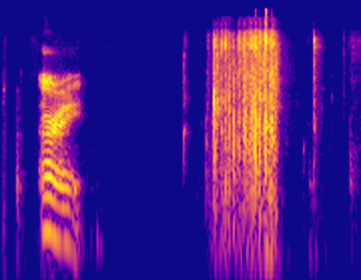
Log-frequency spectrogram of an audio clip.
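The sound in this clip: Tarot cards being shuffled for a reading make one short, dense riffling burst lasting under a second, with a brief voiced sound before it.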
